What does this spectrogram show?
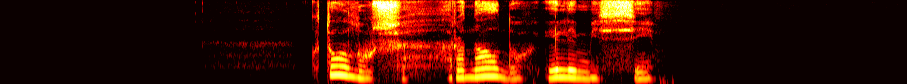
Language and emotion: Russian, sad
